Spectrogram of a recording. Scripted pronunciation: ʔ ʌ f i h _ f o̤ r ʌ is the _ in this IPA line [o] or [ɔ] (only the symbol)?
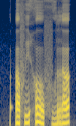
o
